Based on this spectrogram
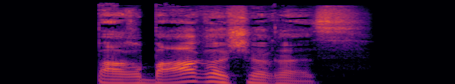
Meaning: strong/mixed nominative/accusative neuter singular comparative degree of barbarisch
- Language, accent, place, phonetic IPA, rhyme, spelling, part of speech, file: German, Germany, Berlin, [baʁˈbaːʁɪʃəʁəs], -aːʁɪʃəʁəs, barbarischeres, adjective, De-barbarischeres.ogg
